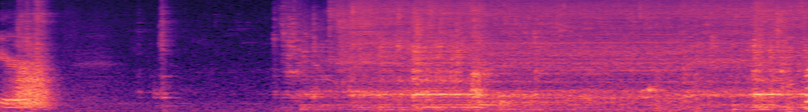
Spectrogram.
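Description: Toilet being flushed: a click of the tank handle about three seconds in, then water rushing steadily from the tank into the bowl. The owner finds this toilet's flapper drops back down too soon after the flush and needs adjusting.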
